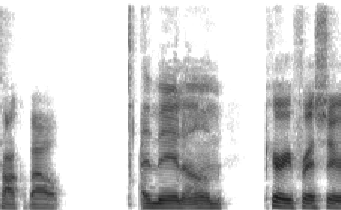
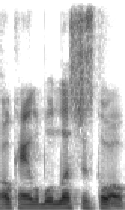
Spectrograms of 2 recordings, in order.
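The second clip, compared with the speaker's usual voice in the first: mock dismissive tone, lower and quieter; 3 semitones lower, 4 dB quieter than usual. Retelling his reply to her about her lines, imitating a dismissive tone. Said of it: "Real dismissive and shit".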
